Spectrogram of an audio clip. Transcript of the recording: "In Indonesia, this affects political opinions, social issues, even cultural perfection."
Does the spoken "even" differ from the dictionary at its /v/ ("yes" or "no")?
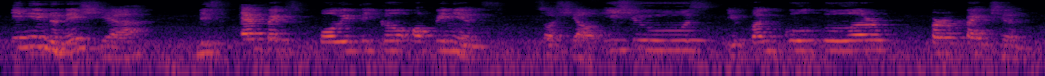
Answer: yes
